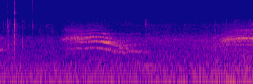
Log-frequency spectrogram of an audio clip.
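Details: A domestic cat meows while a black cat eats fried fish; two drawn-out harmonic meows, the first rising then falling over about a second, the second starting near the end, over a low steady room hum.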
